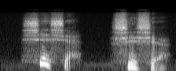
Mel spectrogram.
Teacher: The first 谢 takes a falling 4th tone, sharp, like you're gently scolding someone. The second 谢 is light and neutral, almost swallowed.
